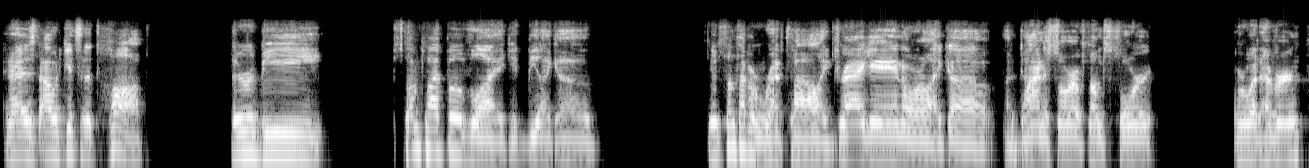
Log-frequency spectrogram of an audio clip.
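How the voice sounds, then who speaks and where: A man's voice: mid-range voice, fairly even intonation, measured pace, no room sound. Rambling man, slightly dull recording. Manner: rambling, heavy use of "like", hesitant. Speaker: podcast guest. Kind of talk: casual chat, personal storytelling.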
